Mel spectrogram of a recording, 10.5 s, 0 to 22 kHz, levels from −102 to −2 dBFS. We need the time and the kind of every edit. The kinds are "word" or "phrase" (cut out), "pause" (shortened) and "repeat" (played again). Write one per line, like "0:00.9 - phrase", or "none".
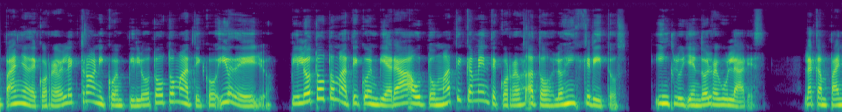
0:02.8 - word
0:03.5 - pause
0:06.5 - word
0:08.9 - phrase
